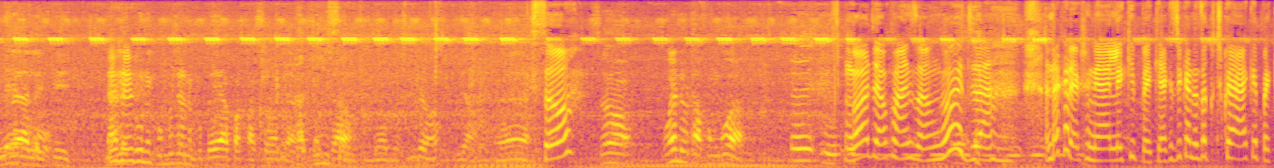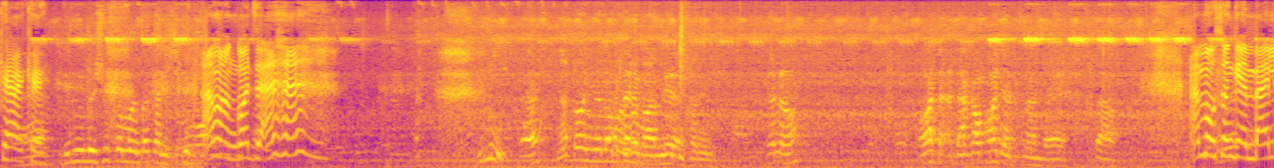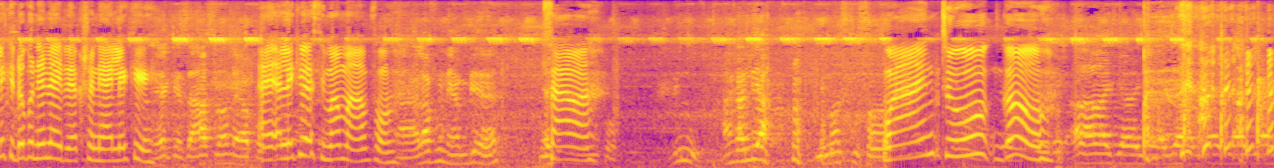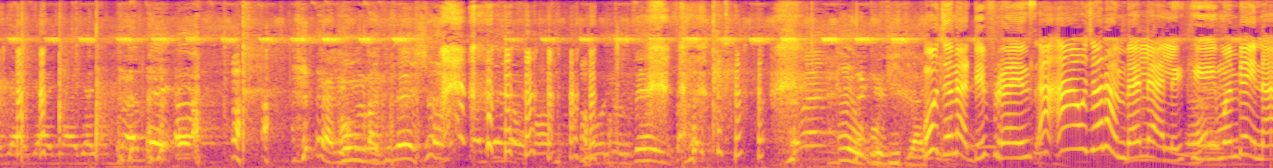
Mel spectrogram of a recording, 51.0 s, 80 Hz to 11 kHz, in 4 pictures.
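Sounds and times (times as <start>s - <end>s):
excited men's voices: 0.0s - 5.4s, 6.0s - 11.3s, 12.8s - 15.7s, 29.5s - 34.4s, 35.2s - 47.8s
cricket chirping: 0.0s - 50.9s
burst of laughter: 37.0s - 46.5s.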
